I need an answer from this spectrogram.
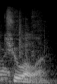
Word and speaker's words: victualler: Victual, well, Common it's vic victualler.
